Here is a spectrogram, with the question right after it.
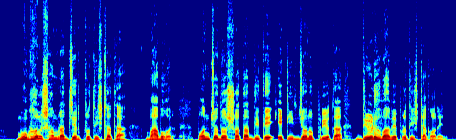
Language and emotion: Bengali, neutral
